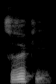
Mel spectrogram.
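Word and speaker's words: 鱸: like uh aji homo no it's not anji or hummel it's suzuki so it's japanese sea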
